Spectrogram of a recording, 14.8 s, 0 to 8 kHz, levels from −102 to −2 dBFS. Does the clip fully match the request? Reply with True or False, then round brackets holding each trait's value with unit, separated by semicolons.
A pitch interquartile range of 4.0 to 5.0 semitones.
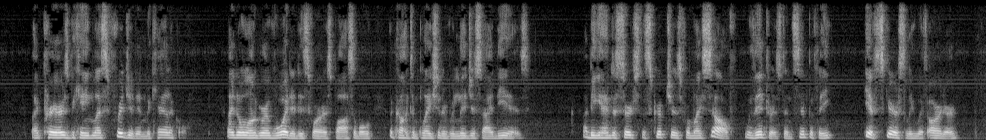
False (3.4 semitones)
